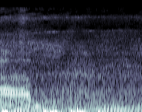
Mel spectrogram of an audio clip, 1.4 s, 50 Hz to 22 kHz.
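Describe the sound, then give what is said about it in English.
A series of three or four big trucks pass at a trucker area, a loud, steady low engine drone with a throaty hum that holds evenly through the short stretch. “A series of big trucks, actually, like 3 or 4 in a row.”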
